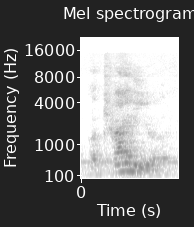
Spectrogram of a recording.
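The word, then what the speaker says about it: ἐγκαίνια: When you get to the Greek of that dedication, of the Feast of Dedication, it's Strong's G 1456, and it's pronounced as Akinia, all right?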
